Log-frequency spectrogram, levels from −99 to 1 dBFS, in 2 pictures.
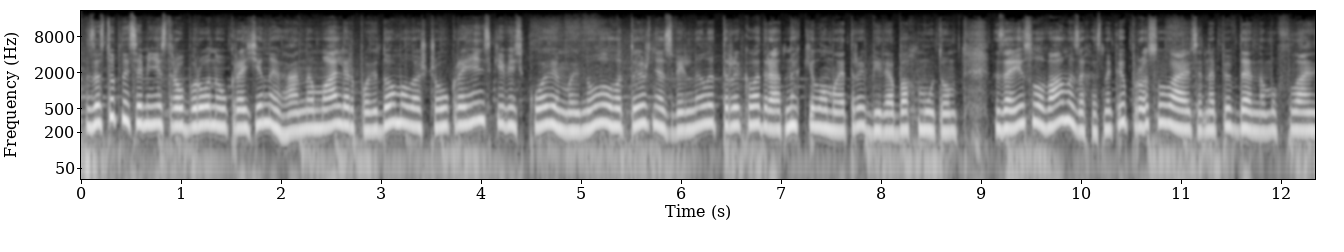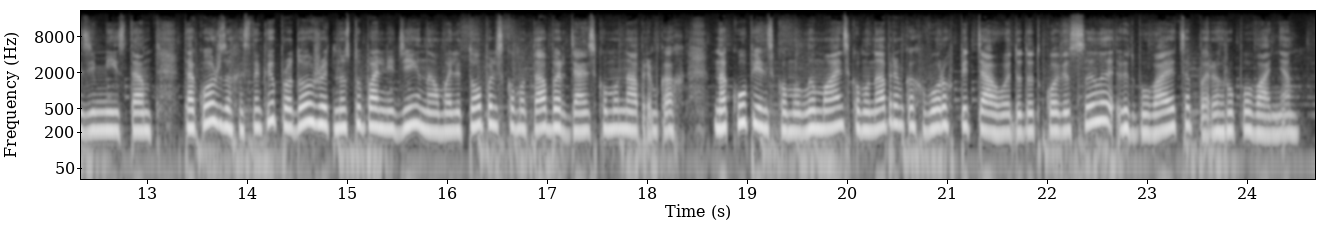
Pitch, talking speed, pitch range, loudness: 240 Hz, 115 wpm, 215-265 Hz, -17 LUFS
